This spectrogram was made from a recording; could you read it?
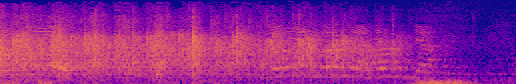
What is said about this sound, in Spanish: Dele, dele ese aplauso con fuerza, dele, dele ese aplauso al Rey de Reyes y Señor de Señores, aleluya.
